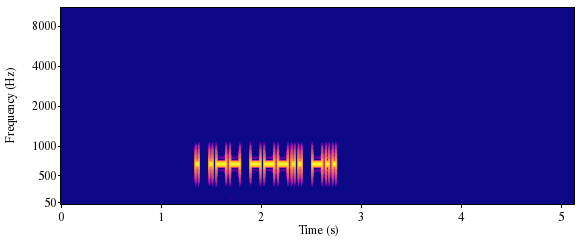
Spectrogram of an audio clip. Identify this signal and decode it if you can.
Morse code, heard as a keyed tone, about 34 wpm, 700 Hz. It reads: EW8D
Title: DXCC-100 Call Signs - 4 Characters - Repeated 2x - 35wpm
